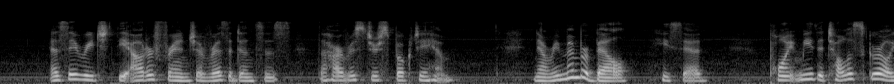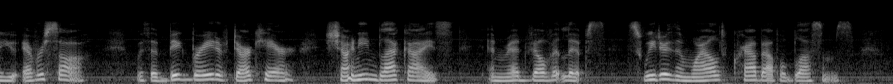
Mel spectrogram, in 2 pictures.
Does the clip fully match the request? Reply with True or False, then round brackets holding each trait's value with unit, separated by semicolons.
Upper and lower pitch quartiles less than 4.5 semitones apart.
True (3.3 semitones)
